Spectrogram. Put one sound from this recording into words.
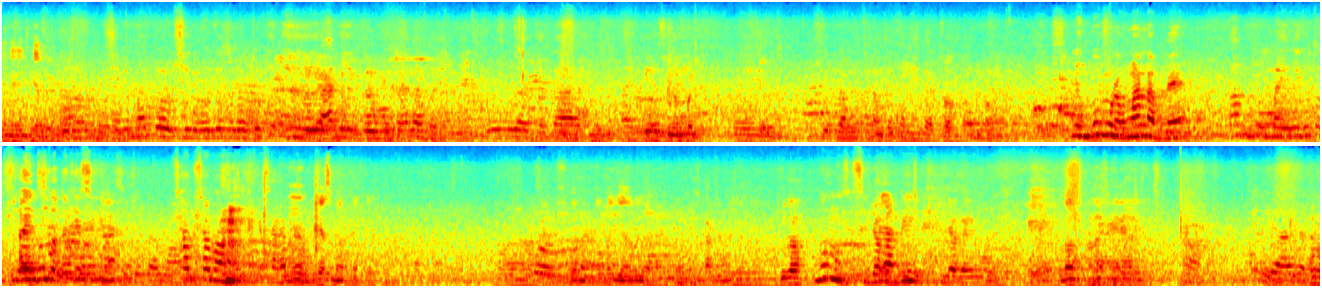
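Several adults talk at once nearby in a crowded room.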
